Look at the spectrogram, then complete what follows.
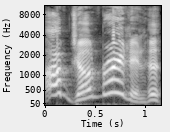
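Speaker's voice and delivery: weird, silly shriek, very high and loud. Showing how to do John's introduction: weird, goofy John Brandon impression. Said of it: "weird, goofy impression".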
